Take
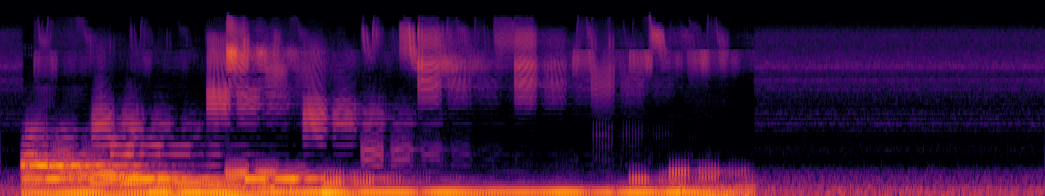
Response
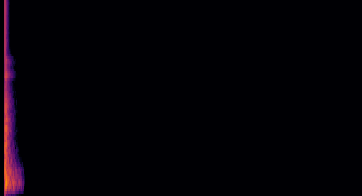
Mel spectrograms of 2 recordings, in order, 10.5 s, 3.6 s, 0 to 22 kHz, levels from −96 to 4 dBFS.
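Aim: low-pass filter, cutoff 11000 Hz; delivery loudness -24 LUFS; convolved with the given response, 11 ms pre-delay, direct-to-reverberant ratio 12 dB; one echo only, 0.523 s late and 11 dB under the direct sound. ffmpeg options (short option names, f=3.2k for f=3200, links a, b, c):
-filter_complex "[0:a]lowpass=11k,aecho=1:1:523:0.282,asplit=2[a][b];[1:a]atrim=start_sample=2205,adelay=11[c];[b][c]afir=irnorm=-1:irlink=0,volume=-26.5dB[d];[a][d]amix=inputs=2:normalize=0,volume=5.5dB"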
